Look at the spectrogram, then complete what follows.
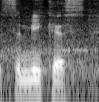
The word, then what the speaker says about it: Tsimikas: pronounced to me um samikas i think the t is silent and that's the mikas very talented boy seen him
